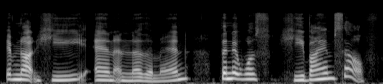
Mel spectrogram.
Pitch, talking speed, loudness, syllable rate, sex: 210 Hz, 190 wpm, -18 LUFS, 4.7 syllables/s, female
